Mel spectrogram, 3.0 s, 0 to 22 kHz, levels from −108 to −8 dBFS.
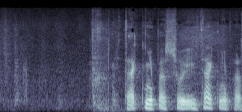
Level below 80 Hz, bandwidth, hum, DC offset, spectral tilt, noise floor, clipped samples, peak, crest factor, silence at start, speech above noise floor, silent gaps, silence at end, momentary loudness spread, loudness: -76 dBFS; 15.5 kHz; none; under 0.1%; -6 dB/octave; -62 dBFS; under 0.1%; -12 dBFS; 20 dB; 0.2 s; 34 dB; none; 0 s; 18 LU; -28 LUFS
